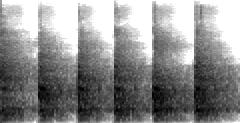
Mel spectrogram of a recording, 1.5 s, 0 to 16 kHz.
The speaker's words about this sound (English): For the others, it came as an insistent knock at the door somewhere around maybe midnight, maybe 2 a.m.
